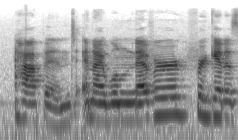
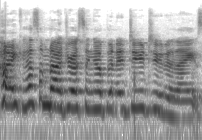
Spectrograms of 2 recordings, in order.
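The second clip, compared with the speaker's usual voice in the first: higher, quick retold quip; imitated dad joking; 7 semitones higher, faster than usual. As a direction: toss off dad's joke, high and fast. Voices dad's joking remark.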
